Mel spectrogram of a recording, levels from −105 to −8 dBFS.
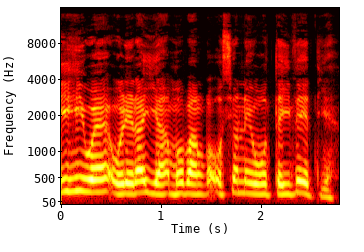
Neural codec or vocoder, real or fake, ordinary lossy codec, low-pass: none; real; MP3, 96 kbps; 14.4 kHz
